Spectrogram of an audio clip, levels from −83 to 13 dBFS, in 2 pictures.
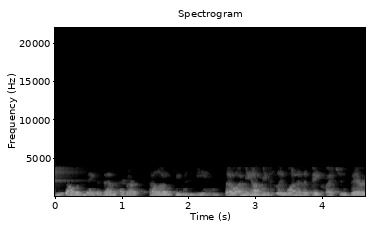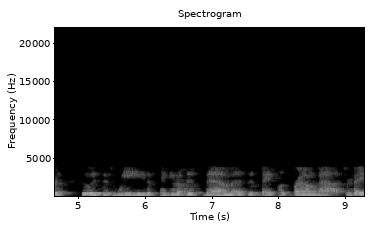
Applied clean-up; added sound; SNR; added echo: classical method WPE with log-MMSE.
